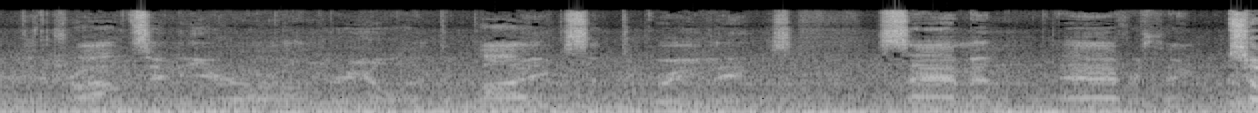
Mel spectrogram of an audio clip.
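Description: Steady low road and engine rumble inside a moving car's cabin, with people's voices talking over it at times.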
